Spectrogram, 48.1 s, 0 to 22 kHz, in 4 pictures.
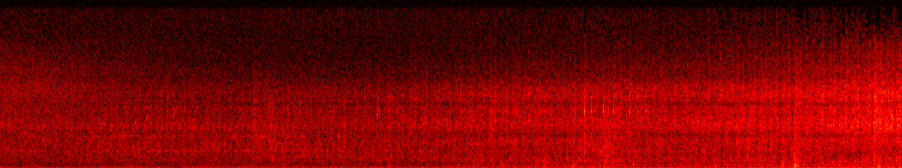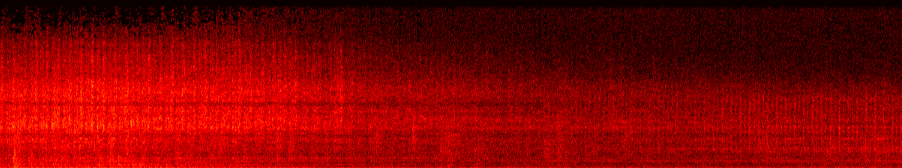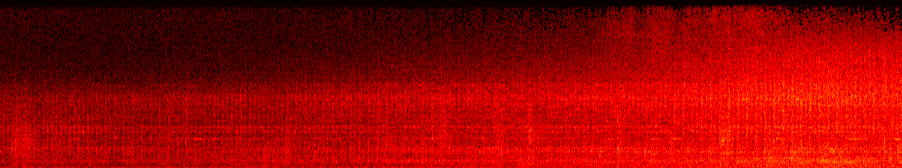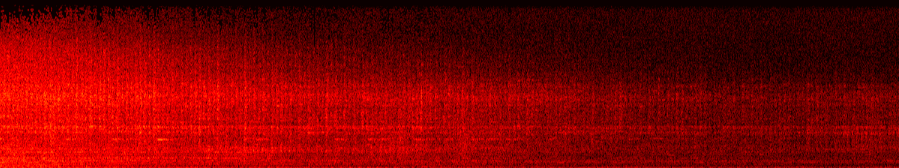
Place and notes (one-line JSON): {"title": "Park Side, Checkendon - Listening on the bench next to the carpark", "date": "2018-10-21 11:39:00", "description": "Listening to Checkendon Exiles v Wheatley King and Queen in the Upper Thames Valley Sunday League match. I arrived a few minutes before half-time. This recording was made from the bench next to the car park. I made the recording with a Tascam DR-40.", "latitude": "51.54", "longitude": "-1.04", "altitude": "172", "timezone": "Europe/London"}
